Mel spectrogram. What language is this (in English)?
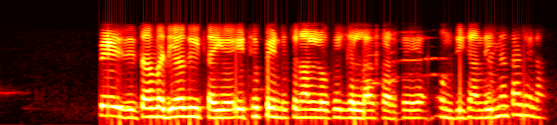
Punjabi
